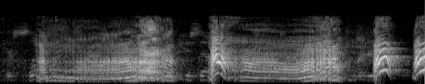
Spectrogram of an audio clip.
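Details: A pet female Keeshond named Pancake in a tantrum gives two drawn-out, quavering growl-moans of about a second and a half each, then short sharp barks.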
